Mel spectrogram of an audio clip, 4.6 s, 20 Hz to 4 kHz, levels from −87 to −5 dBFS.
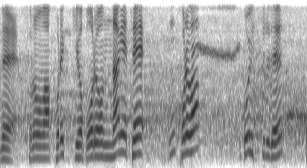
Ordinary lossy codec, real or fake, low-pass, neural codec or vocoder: none; fake; 3.6 kHz; codec, 24 kHz, 3.1 kbps, DualCodec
